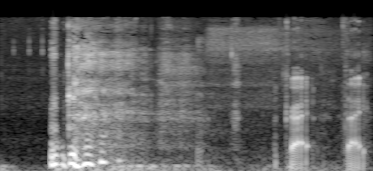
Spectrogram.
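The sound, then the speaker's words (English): Burping and indigestion noises: one long, gurgling, low belch, then two shorter, quieter burps near the end. “Indigestion. Noises of indigestion.”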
